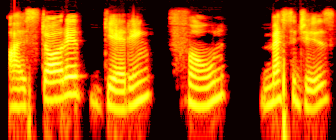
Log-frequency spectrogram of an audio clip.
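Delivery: "I started getting phone messages" slow and careful; slow teaching pace. Shown as a demonstration. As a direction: spell it out slowly for learners. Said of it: "Donc ici".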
